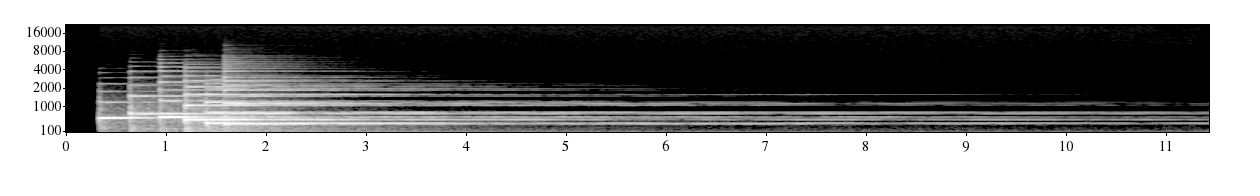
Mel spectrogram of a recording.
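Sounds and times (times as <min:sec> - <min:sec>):
piano cue in C minor sharp 11: 0:00.4 - 0:05.7.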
